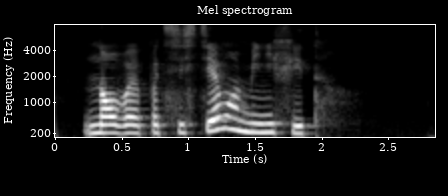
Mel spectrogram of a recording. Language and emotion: Russian, neutral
